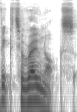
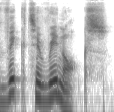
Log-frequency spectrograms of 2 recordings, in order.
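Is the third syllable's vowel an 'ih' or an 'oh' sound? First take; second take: oh; ih. First: The third syllable has an 'oh' vowel. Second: The third syllable has an 'ih' vowel. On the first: The speaker calls it wrong. "I think I was saying Victoronox a lot in the video" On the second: The speaker calls it right. "but it's Victorinox"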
